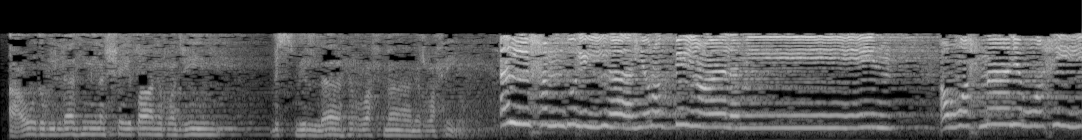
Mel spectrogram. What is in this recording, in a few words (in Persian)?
ترتیل سوره فاتحه الکتاب حمد; محمد البراک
